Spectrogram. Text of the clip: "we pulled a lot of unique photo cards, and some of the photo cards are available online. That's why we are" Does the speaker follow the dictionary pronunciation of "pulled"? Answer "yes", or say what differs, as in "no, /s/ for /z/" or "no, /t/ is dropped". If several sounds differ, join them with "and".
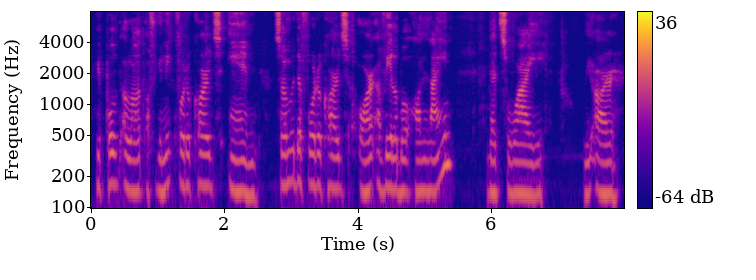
yes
